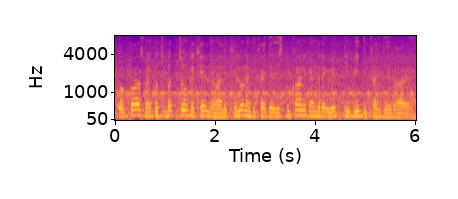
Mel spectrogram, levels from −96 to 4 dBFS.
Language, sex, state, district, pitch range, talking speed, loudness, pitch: Hindi, male, Rajasthan, Bikaner, 140-170 Hz, 230 wpm, -13 LUFS, 155 Hz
